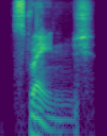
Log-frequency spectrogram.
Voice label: "strange", British

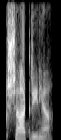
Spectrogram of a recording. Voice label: "Kshatriya", Indian

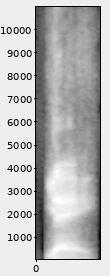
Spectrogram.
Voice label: "yea", American

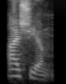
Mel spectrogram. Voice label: "ischium", Indian

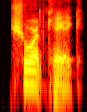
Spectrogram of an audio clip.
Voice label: "shortcake", American

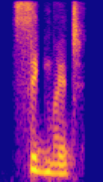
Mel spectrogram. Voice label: "sigmate", Indian

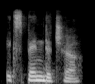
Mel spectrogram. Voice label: "Expenditure", Indian

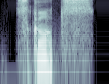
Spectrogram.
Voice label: "Scots", British

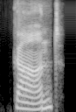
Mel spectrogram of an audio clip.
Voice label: "conte", Indian

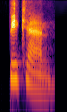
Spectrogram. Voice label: "pecan", Indian; Dictionary

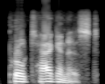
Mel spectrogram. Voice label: "Protagonist", American

